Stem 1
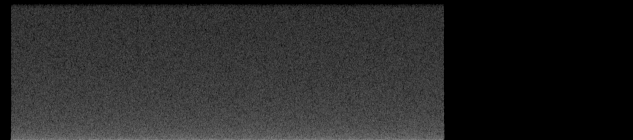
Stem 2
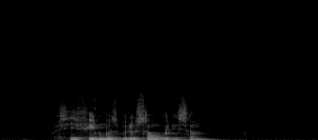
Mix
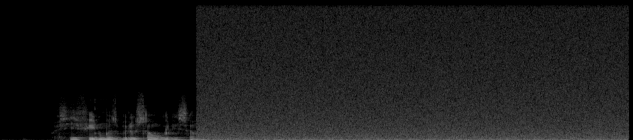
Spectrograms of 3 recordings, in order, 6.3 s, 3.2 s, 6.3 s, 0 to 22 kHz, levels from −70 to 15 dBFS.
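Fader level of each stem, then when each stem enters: -8.0 dB, +1.0 dB; 1.85 s, 0.00 s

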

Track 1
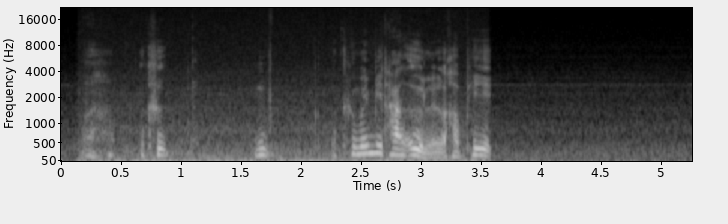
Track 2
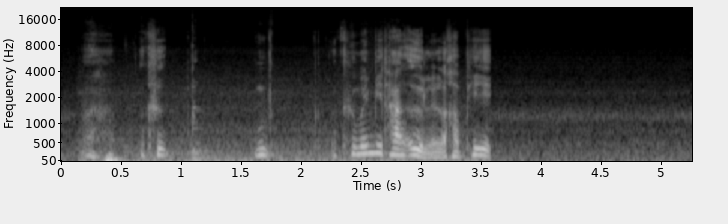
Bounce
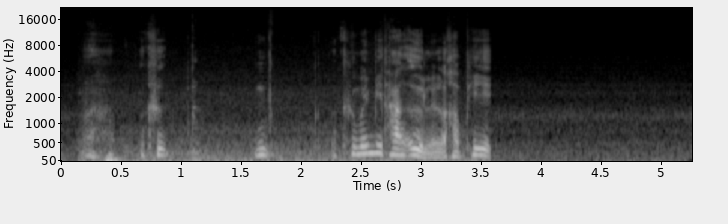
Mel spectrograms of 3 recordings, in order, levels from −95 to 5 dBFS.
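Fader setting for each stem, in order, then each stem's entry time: -10.0 dB, -6.0 dB; 0.00 s, 0.00 s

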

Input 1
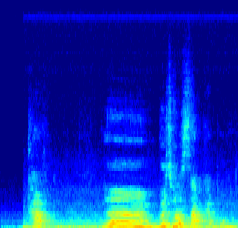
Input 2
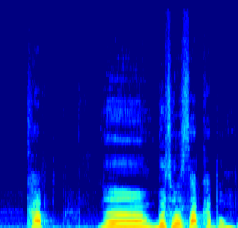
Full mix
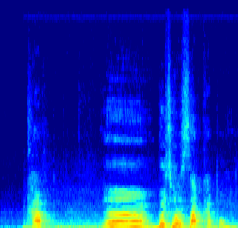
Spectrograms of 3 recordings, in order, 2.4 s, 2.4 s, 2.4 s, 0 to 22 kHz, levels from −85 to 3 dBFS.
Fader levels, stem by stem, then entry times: -3.5 dB, +1.5 dB; 0.00 s, 0.00 s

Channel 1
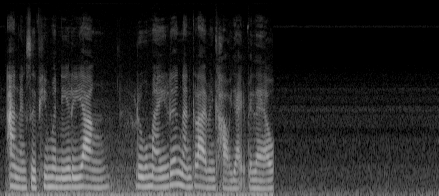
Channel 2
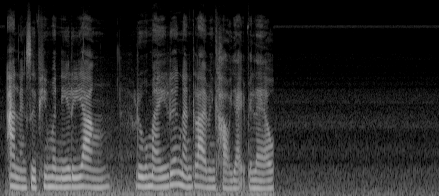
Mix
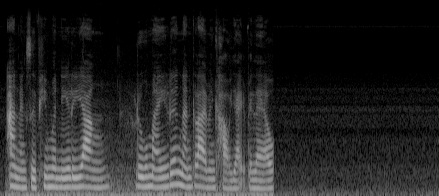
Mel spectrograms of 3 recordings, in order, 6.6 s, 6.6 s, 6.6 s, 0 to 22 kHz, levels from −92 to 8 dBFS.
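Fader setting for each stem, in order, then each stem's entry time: -3.5 dB, -15.0 dB; 0.00 s, 0.00 s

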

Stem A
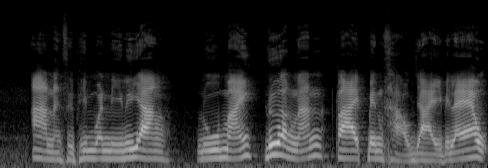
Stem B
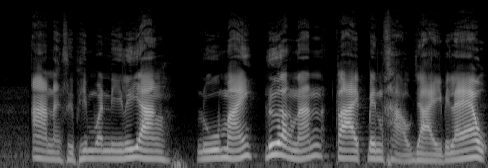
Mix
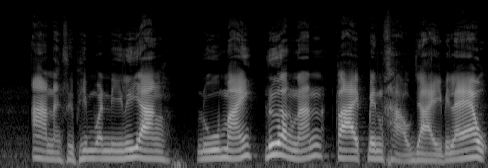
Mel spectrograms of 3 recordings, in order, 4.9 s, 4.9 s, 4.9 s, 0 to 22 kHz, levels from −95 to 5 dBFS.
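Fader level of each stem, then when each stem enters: -10.5 dB, -4.5 dB; 0.00 s, 0.00 s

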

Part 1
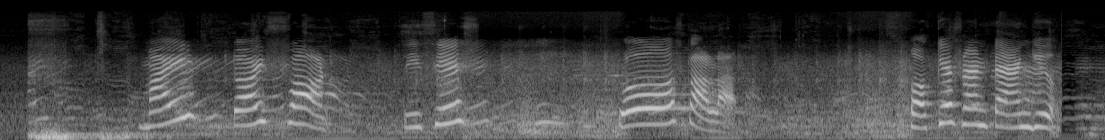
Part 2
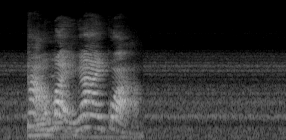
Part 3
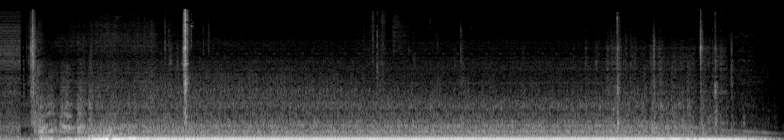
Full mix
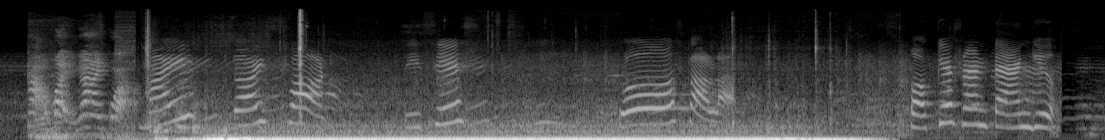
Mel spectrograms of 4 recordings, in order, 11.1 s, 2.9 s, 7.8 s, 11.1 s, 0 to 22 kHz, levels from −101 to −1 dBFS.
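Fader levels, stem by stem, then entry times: -9.0 dB, -5.5 dB, +2.5 dB; 0.00 s, 0.00 s, 1.15 s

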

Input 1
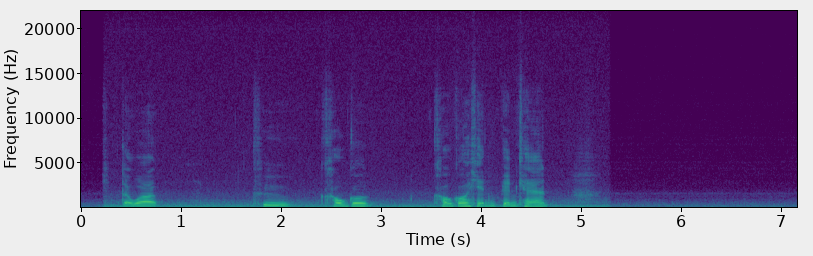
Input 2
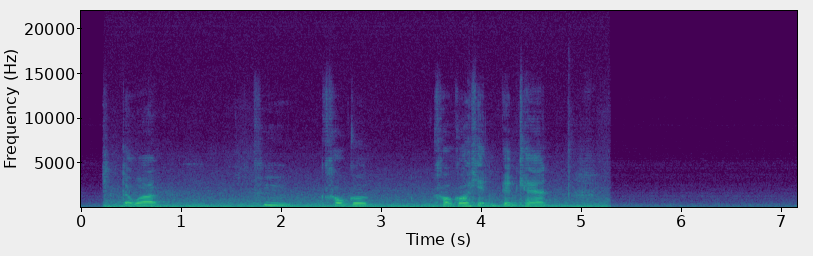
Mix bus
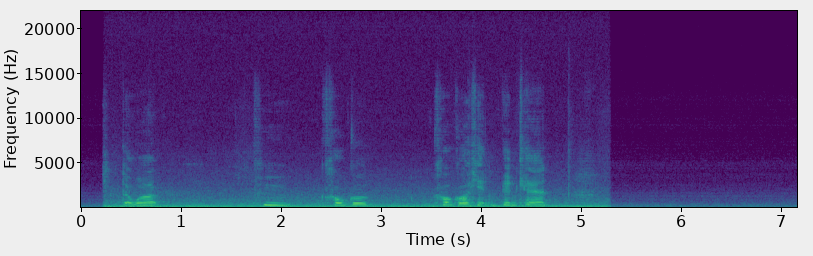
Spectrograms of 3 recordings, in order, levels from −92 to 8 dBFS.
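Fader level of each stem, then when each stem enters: -4.0 dB, +2.5 dB; 0.00 s, 0.00 s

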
